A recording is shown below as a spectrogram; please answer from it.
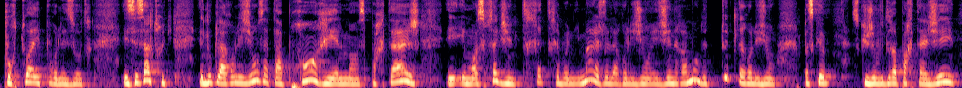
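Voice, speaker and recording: Man, rapid, husky, dark-toned, earnest. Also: sits high. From Belgium. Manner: earnest, preachy storytelling, addresses listeners as "les gars". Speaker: podcast guest, business owner. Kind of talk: casual podcast conversation.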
